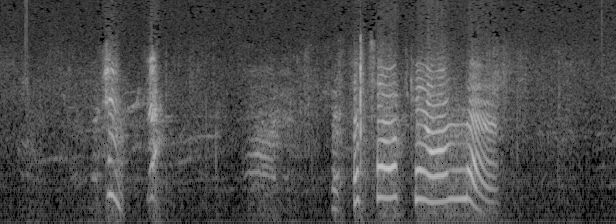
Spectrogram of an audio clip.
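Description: Young women talk with animation nearby.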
